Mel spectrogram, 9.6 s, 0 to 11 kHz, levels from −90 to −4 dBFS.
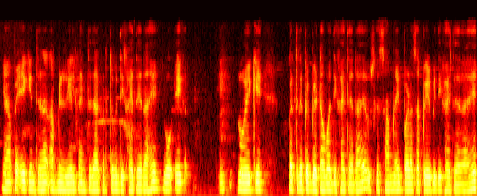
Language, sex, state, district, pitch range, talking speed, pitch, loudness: Hindi, male, Bihar, Jamui, 115-125 Hz, 220 wpm, 120 Hz, -17 LUFS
